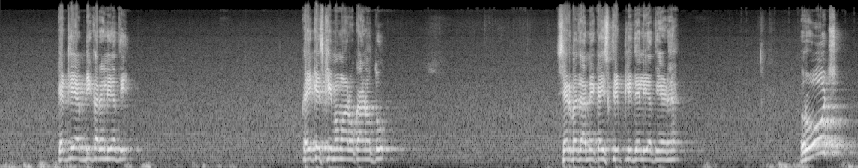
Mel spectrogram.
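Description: An elderly man speaks with emphasis into a microphone, in bursts with pauses.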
